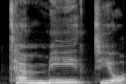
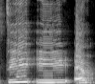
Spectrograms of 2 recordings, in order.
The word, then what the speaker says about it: Temitope: Coney, and we have Temitio. I'm sure I said that wrong. Temitio or Temitopi. I saw that name before and I know I'm pronouncing it wrong. Anyway, it's Temitope.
